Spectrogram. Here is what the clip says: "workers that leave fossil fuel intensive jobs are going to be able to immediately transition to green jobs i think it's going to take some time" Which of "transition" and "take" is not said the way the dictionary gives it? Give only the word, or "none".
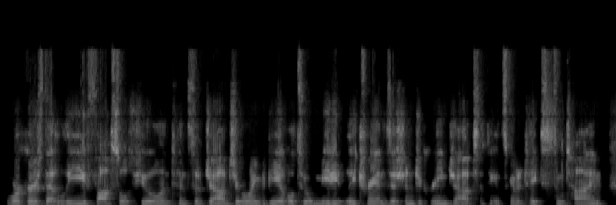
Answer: none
